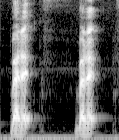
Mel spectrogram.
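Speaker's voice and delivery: low, soft frog ribbit; croaking frog. Acted. Frog looks at the offered books, croaking. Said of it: "The frog looks at the books and goes".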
